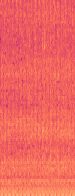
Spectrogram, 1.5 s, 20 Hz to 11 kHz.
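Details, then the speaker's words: 1979 Volkswagen Type 2 with 2-liter fuel-injected flat-four engine at idle: fast, light metallic clinking like glass bottles banging together over a steady idle; cause unconfirmed. "It sounds like you're banging two glass bottles together."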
